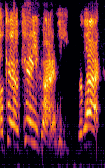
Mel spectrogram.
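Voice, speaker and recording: A squeaky, high-pitched put-on character voice from a woman. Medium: audio drama. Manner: gentle, soothing.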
